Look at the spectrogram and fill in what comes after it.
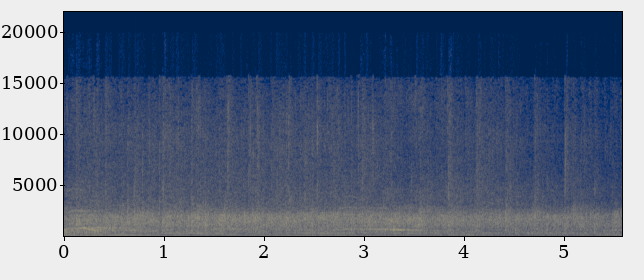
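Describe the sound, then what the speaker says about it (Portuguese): A church congregation applauds during a sermon, an even, continuous clapping that holds steady throughout with faint tones beneath it. "Pode aplaudir a Ele."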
